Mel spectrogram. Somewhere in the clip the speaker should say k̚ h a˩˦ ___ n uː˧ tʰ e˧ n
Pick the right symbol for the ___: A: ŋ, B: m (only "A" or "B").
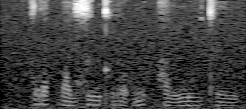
A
